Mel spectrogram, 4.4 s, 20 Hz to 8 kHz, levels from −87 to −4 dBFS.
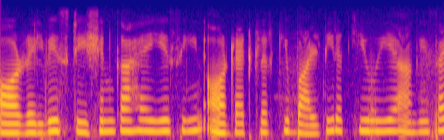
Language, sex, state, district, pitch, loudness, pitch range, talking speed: Hindi, female, Himachal Pradesh, Shimla, 225 Hz, -19 LUFS, 200-230 Hz, 230 wpm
